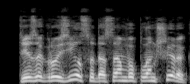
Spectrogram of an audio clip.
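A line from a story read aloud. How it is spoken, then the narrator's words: Shouting. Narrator (Russian): крикнул Грир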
